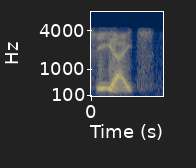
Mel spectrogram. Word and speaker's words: Shiites: There are several, but the two biggest are the Sunni and the Shiites, spelled S-H-I-I-T-E-S, I think it is. It's not what you want to pronounce it. It's the Shiites.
